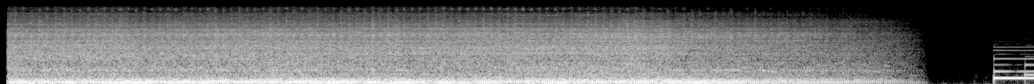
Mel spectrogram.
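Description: Car engine running with traffic noise: a steady low hum over a wide hiss. It fades out over the last couple of seconds and stops shortly before the end.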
